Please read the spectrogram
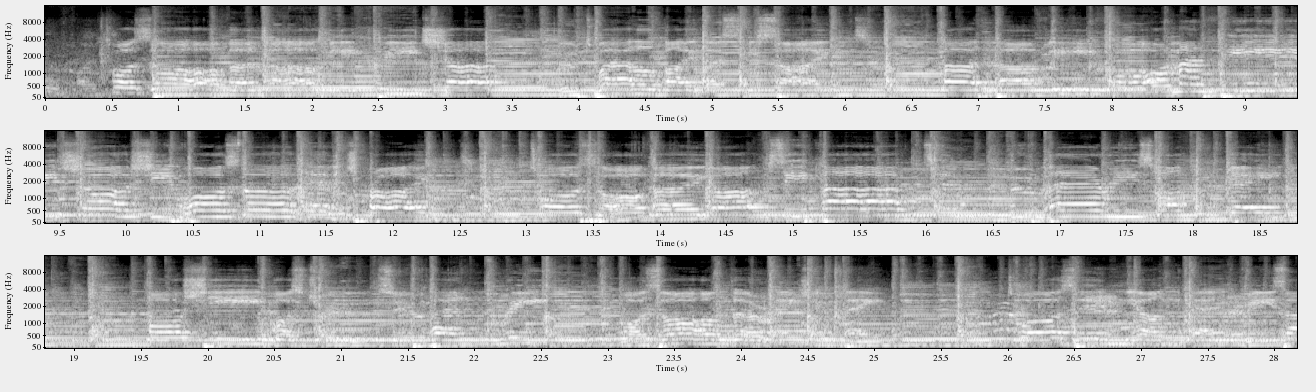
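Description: Instrumental break of an acoustic folk trio, starting about a second in: strummed acoustic guitar, cello, and a cajon struck by hand keeping a steady beat.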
